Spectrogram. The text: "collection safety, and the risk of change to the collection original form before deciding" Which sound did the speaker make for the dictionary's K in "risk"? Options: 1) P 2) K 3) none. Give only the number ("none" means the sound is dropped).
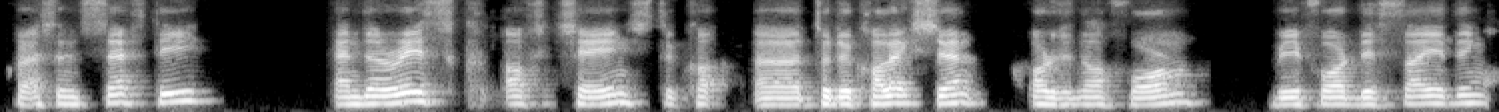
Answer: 2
